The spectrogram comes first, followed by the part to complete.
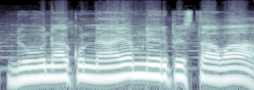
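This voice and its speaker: Man as an imperious, high-voiced cruel king. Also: steady tone, quick pace, a little mellow, smooth, soft background music, close to an everyday voice. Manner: imperious, menacing. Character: cruel, grasping conquering king.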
